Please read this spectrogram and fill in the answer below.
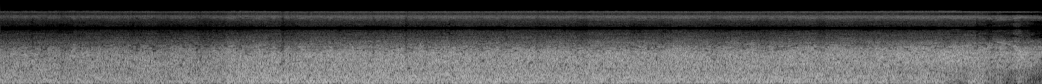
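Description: Audience applauding steadily, a dense, even clapping.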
